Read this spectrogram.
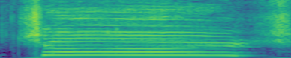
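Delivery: battle cry. Pretend. High cartoon battle cry.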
